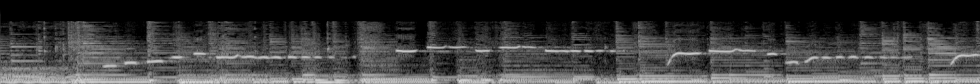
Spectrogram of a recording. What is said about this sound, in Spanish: Como le cuesta a la pobre ayudarla con el silbo, ayudarla con el silbo.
